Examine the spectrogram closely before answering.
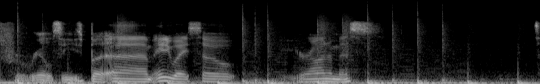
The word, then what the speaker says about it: Euronymous: But anyway, so Euronymous, that's how you pronounce it, right?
